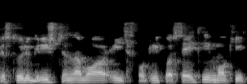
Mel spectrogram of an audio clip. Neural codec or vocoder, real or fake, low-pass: none; real; 7.2 kHz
